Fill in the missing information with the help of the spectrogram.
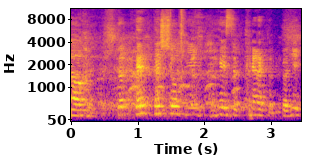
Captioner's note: laughter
